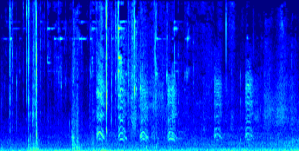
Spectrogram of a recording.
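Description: A run of about six short bird calls, each rising and falling in pitch, over a steady low rumble, with a few clicks in the first second.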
